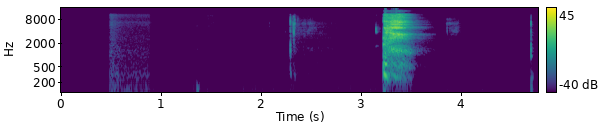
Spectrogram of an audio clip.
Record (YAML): cough_length: 4.8 s
cough_amplitude: 26027
cough_signal_mean_std_ratio: 0.19
survey_phase: beta (2021-08-13 to 2022-03-07)
age: 18-44
gender: Female
wearing_mask: 'No'
symptom_none: true
smoker_status: Never smoked
respiratory_condition_asthma: false
respiratory_condition_other: false
recruitment_source: REACT
submission_delay: 3 days
covid_test_result: Negative
covid_test_method: RT-qPCR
